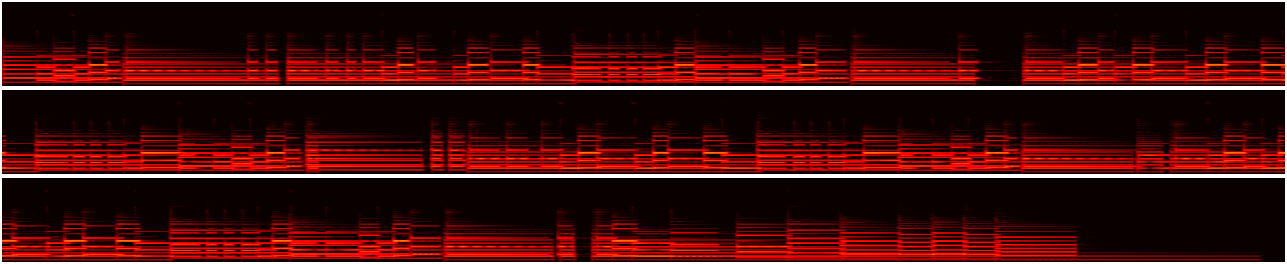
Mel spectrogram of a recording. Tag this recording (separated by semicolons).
electric; keyboard; piano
